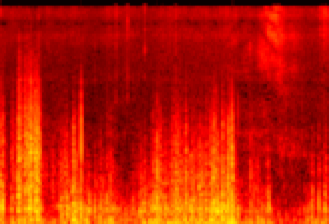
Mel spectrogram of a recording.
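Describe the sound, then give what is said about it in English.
Wind buffets a microphone outdoors, making a low, rumbling roar that stays loud and continuous throughout, with gusty swells and no clear voices. “Sorry for the wind. I don't know if you can hear it.”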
